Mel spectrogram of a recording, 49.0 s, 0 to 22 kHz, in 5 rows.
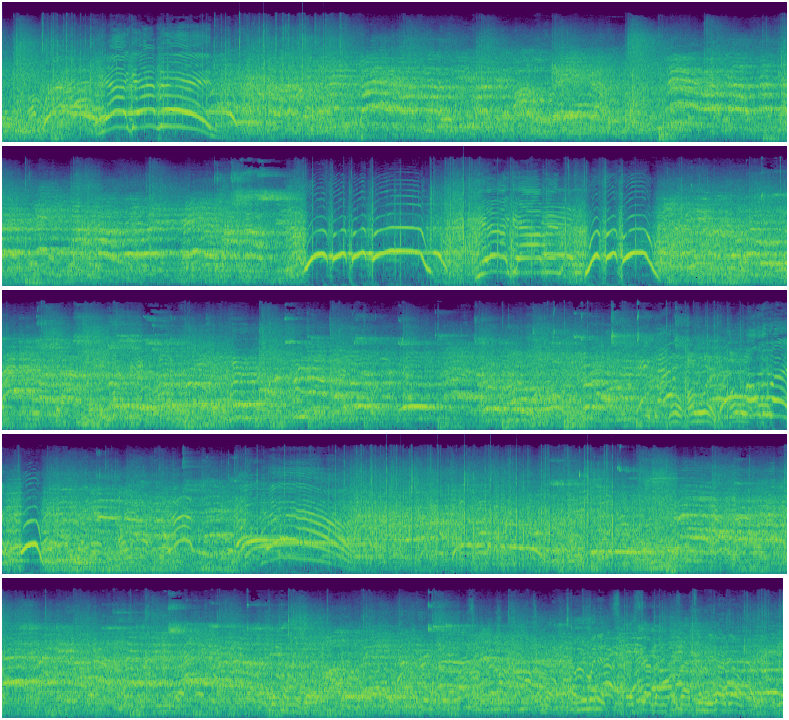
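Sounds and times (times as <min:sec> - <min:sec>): spectators' voices echoing: 0:00.0 - 0:49.0.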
